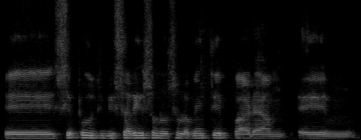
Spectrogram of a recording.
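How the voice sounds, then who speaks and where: A man in his sixties from Ecuador, a retired federal agent speaking as a guest over a video call, measured and full of pauses. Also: medium pitch, steady tone, a little mellow. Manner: measured, many pauses and "eh" fillers. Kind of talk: remote video interview. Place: indoors before a plain backdrop.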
